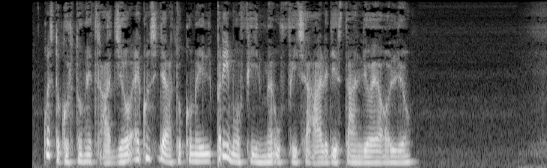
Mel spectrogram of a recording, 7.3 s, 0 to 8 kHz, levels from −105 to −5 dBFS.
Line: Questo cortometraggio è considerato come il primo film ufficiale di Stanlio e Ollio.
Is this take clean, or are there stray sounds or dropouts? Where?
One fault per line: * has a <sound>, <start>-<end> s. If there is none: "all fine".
all fine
